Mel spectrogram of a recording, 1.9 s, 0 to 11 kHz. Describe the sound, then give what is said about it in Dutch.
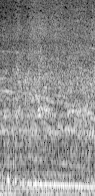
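The V10 engine of a rear-wheel-drive Audi R8 sports car roars loudly, its deep, steady growl rising slightly in pitch as it accelerates for two seconds, with no voices over it. “Deze motor klinkt zo verschrikkelijk goed echt feest.”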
